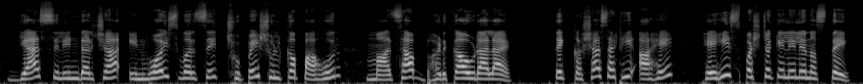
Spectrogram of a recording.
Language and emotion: Marathi, angry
